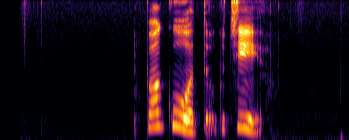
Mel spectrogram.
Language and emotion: Russian, sad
